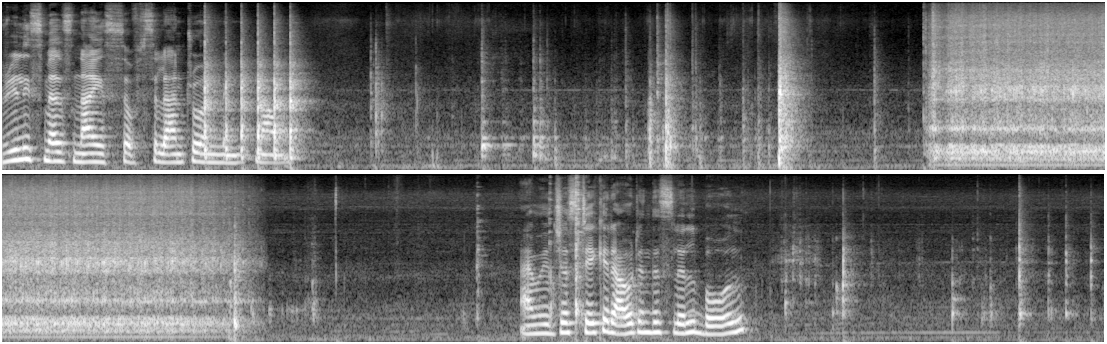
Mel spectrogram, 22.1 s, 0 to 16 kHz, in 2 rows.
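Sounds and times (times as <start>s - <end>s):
food processor motor running: 9.2s - 13.7s.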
